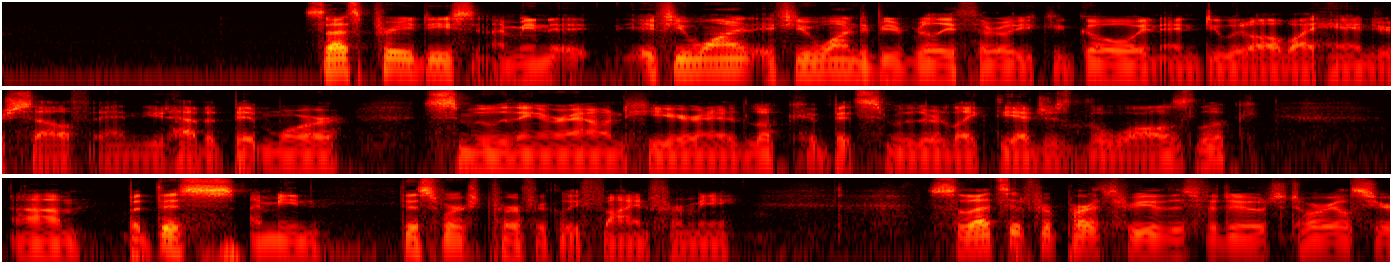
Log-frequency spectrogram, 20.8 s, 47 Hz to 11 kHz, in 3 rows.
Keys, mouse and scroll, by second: 2.0 click, 13.9 click, 16.4 ctrl+click, 17.0-18.8 ctrl+drag.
